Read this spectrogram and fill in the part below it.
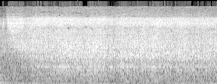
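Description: Ground mustard paste hitting hot oil in a pan while cooking bata fish curry, giving a loud, steady, bright sizzle that starts abruptly and holds without a break.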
